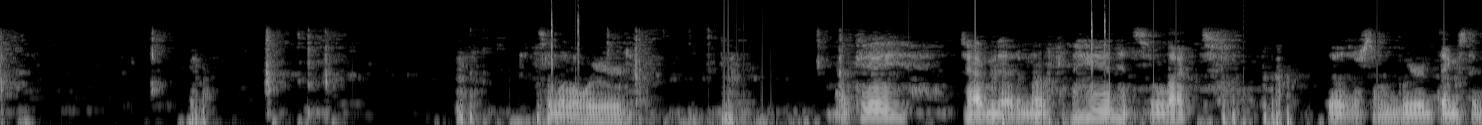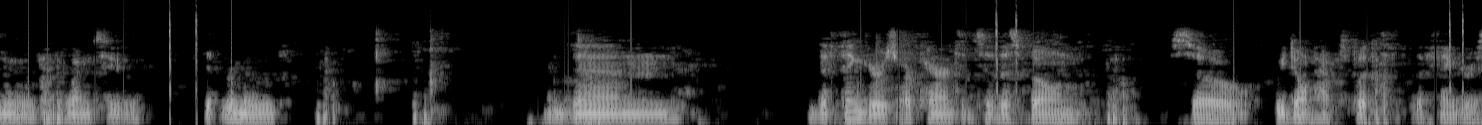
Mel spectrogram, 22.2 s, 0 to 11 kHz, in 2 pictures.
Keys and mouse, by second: 1.5 r, 4.1 ctrl+z, 4.2 Tab, 5.4 a.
